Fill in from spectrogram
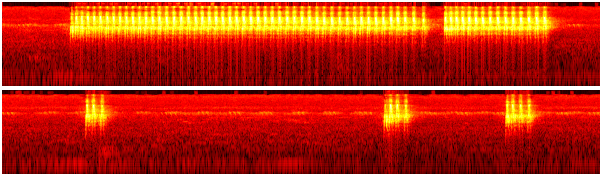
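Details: Grey-headed babbler with coarse 'nembak kasar' song, opening with a sustained three-second grating rattle, then isolated short buzzy bursts over a faint steady high whine.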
